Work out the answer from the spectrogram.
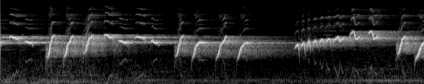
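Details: Song of a white-rumped shama, used as a lure for rival birds: bright whistles with quick upward sweeps repeated in bursts, a brief lull, then a rising series of sharper whistled notes.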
